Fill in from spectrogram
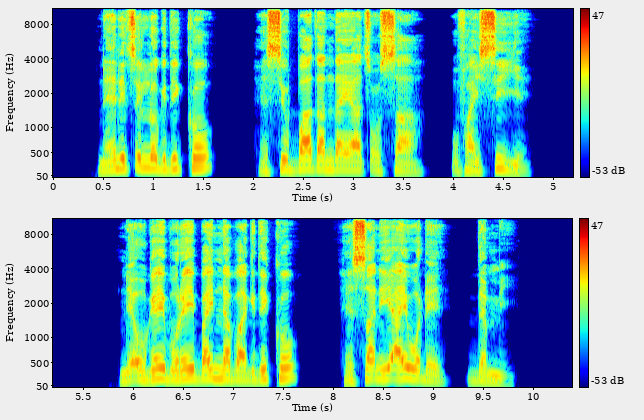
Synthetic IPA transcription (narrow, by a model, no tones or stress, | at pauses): ne̞ːnɪt͡sʼɪlːɔɡɪd̪ɪkːɔ | hɛsːɪʊbːaːd̪ɐnd̪ɐɪjaːt͡sʼo̞ːsːaː | ʊfɐjsːɪjːḛː | nɛɔɡɛjbɔɾɛjbɐjnːɐbaːɡɪd̪ɪkːɔ | hɛsːɐniːɐjwɔɗɛ | d̪ɛmːḭː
